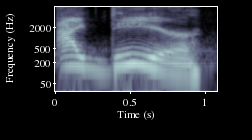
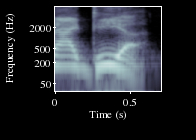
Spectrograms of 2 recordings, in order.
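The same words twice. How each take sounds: First: The word ends with an added r sound. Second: The word ends in a plain vowel. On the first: The speaker calls it wrong. "Where's the R?" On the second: The speaker calls it right. "it is an idea. Enunciate clearly"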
